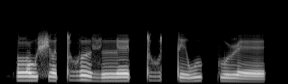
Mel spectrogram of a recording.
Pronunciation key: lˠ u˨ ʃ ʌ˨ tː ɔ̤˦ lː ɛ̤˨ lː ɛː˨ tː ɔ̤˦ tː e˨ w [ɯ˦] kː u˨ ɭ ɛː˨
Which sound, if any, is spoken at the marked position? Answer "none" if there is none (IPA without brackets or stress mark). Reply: u˦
